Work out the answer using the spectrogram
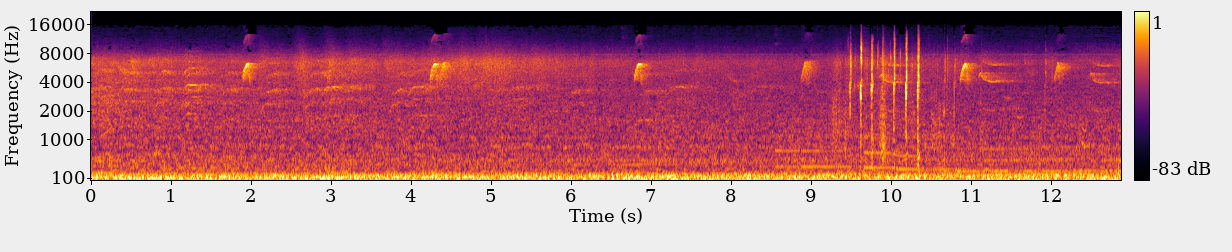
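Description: A bird giving a short, high chirp about every two seconds, with a quick run of five or six sharp notes about ten seconds in, over a steady low background rumble.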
